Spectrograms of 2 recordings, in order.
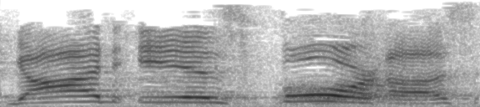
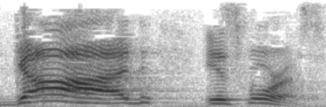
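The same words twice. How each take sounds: First: The stress falls on the word 'for'. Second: The stress falls on the word 'God'. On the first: "This time, four" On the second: "First time we're going to emphasize God"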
